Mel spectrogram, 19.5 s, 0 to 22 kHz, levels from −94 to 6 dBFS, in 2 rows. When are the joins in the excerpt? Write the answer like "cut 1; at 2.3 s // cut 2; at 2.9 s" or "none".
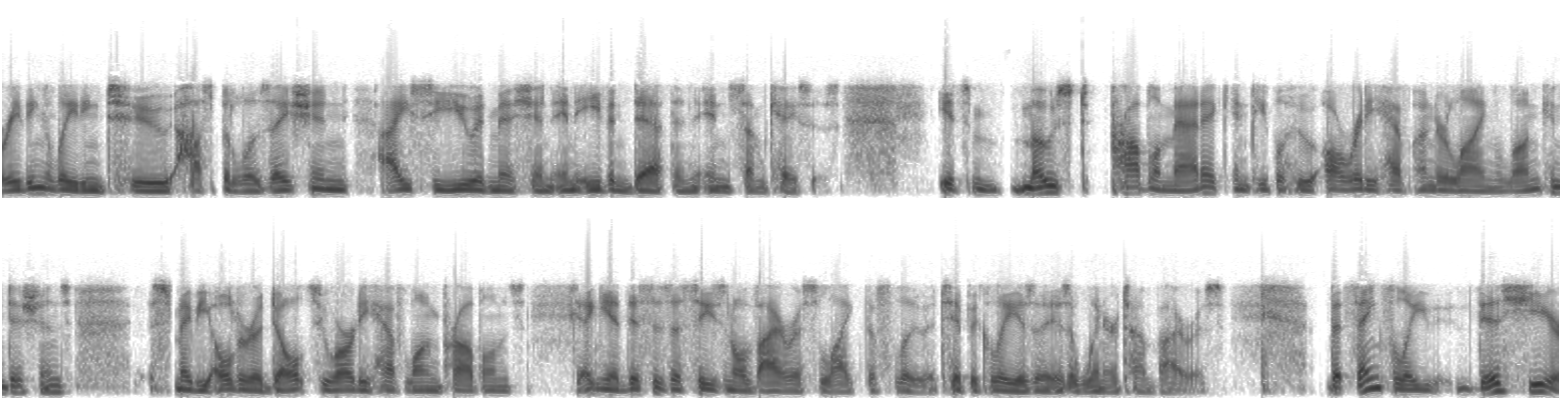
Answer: cut 1; at 10.8 s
